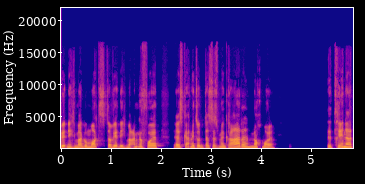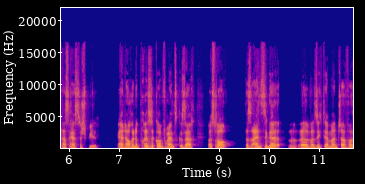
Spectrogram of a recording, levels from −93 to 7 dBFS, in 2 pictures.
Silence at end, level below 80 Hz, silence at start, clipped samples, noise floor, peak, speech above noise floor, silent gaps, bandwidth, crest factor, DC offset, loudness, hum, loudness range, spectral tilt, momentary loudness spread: 0 s; -74 dBFS; 0 s; under 0.1%; under -90 dBFS; -6 dBFS; over 68 dB; 4.49-5.31 s, 6.82-6.95 s, 9.35-9.50 s; 17 kHz; 18 dB; under 0.1%; -22 LUFS; none; 2 LU; -4 dB/octave; 10 LU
